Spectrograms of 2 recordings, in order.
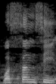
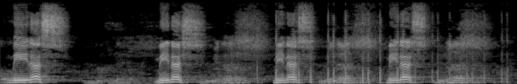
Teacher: அப்ப எல்லாத்துக்குமே சா போட்டுருவாங்க, அது தப்பு. அப்போ ஷீன் 2 பற்கள் ஒட்டி காற்றை தள்ளி ஷீன். அப்போ மீனஷ் மீனஷ் மீனஷ் மீனஷ் ஷை தான் சொல்லாமா?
